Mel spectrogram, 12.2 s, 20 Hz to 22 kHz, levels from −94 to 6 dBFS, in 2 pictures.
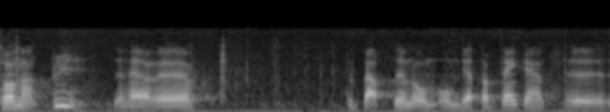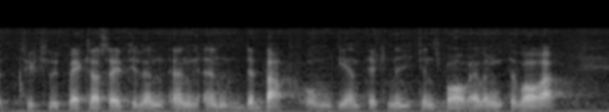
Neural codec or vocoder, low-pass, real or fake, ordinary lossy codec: codec, 16 kHz, 2 kbps, FunCodec, trained on LibriTTS, 25 frames a second; none; fake; none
